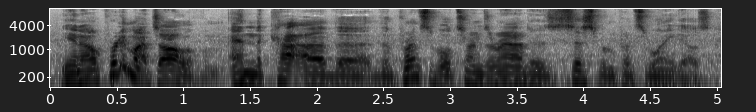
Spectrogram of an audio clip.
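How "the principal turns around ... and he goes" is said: ordinary delivery, nothing marked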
